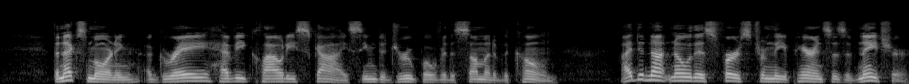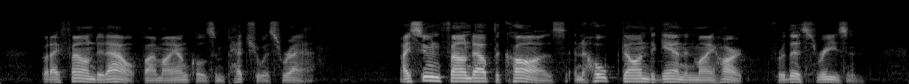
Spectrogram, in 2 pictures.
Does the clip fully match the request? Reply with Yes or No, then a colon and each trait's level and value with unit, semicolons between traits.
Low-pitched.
Yes: low, 125 Hz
